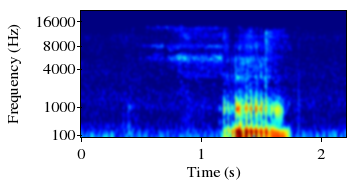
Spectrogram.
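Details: Pekingese named Bobo, a rescue dog living with a Shih Tzu sister, snoring loudly indoors: one rough, rattling snore of about half a second in a quiet room.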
